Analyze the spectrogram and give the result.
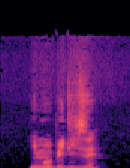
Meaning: to immobilize
- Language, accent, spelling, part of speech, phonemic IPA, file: French, France, immobiliser, verb, /i.mɔ.bi.li.ze/, LL-Q150 (fra)-immobiliser.wav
